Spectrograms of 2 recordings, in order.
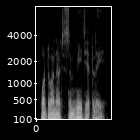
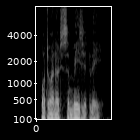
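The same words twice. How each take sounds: First: The voice sounds warm, clean and clear. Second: The voice sounds slightly pushed and forward. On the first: "I notice the warmth down there and the clarity" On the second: "a bit of a bit of a push there"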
